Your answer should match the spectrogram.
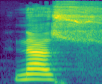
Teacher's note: नून ज़बर स्वाद नस, स्वाद को पुर करें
